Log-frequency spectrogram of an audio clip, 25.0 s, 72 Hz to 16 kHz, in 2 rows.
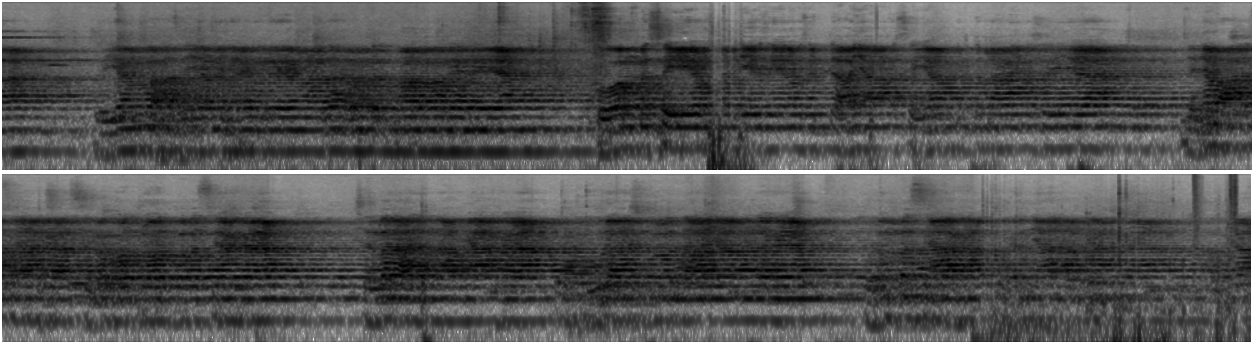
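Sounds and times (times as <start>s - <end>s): mantra chanting: 0.0s - 24.9s.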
